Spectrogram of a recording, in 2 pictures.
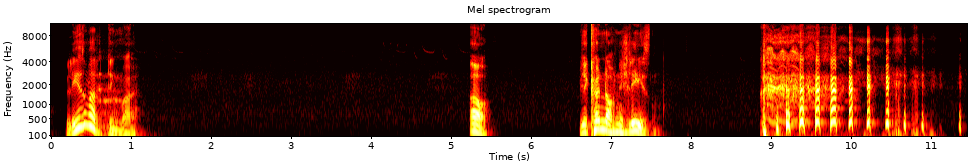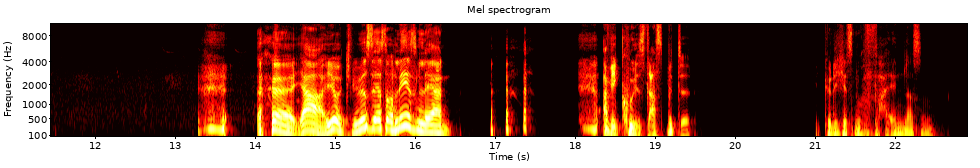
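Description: A man talks with animation into a close microphone, in short bursts with pauses.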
